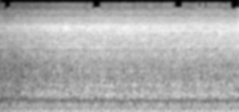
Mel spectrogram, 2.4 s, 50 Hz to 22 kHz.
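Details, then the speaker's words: 1995 BMW E38 740i M60B40 V8 just after timing chain tensioner and camshaft position sensor replacement, idling smooth and even with a light throttle blip, no ticking or rattle; tensioner filled with oil after an unprimed start, running slightly rich. "the fan good step and that's how you do a tensioner running pretty smooth"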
